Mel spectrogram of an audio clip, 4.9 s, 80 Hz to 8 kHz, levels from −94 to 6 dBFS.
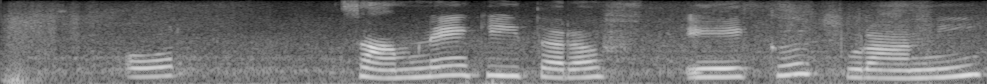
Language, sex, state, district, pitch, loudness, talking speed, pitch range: Hindi, female, Madhya Pradesh, Dhar, 280 Hz, -16 LUFS, 75 wpm, 255-330 Hz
